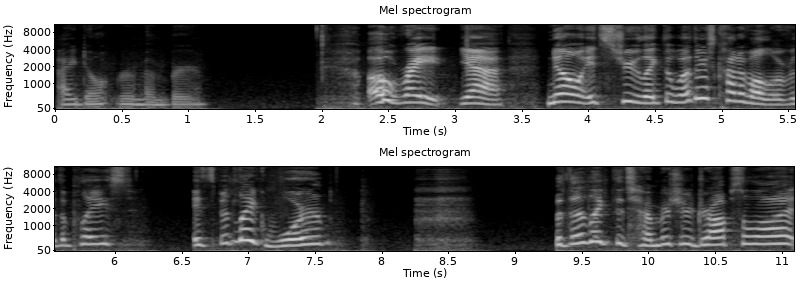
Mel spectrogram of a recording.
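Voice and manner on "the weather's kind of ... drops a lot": fast, higher-pitched speech through a yawn. Chatting about the weather while tired, yawning while talking. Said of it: "Sorry, I'm yawning".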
